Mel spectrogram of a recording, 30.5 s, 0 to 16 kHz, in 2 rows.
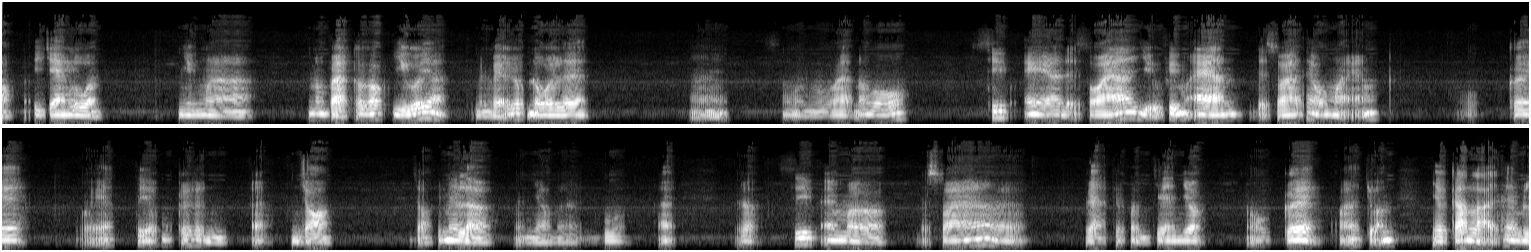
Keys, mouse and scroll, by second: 1.4 m, 3.2 click, 9.8 shift+e, 11.6 click, 14.0 v, 14.2 click, 14.4 space, 14.5 click, 15.7 m, 16.8 click, 17.8 ctrl+z, 18.3 l, 21.5 v, 21.7 click, 21.8 space, 22.0 click, 23.3 shift+m, 24.2 shift+click, 25.6-27.6 typing, 25.9 click, 26.2 click, 28.0 click.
